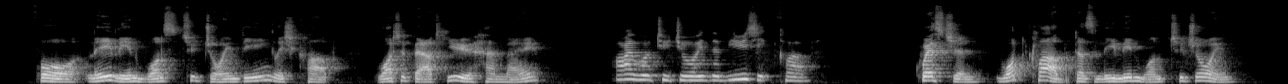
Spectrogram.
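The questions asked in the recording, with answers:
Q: what club does Li Lin want to join?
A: The English club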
